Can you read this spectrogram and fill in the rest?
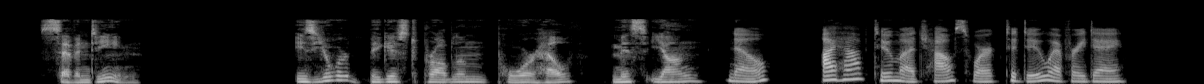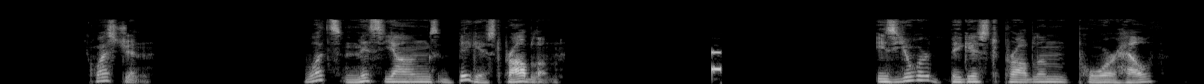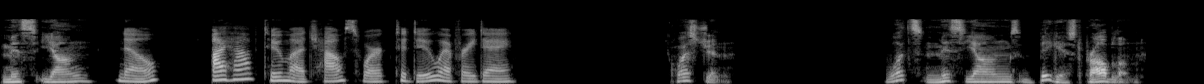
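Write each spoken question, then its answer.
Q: What's Miss Yang's biggest problem?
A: Too much housework to do every day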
